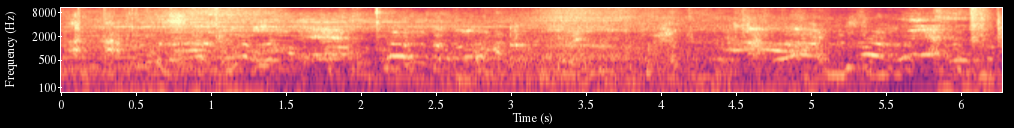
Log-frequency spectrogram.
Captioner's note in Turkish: Gülme sesi; Boğulma sesleri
